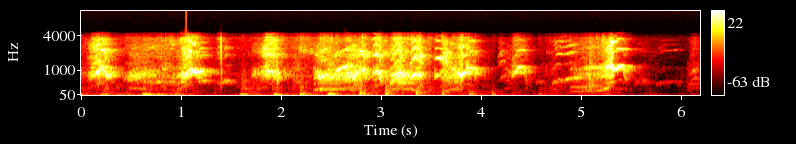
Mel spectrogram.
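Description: A dog barking excitedly and repeatedly, mixed with thumps of running footsteps and camera handling.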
